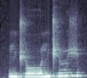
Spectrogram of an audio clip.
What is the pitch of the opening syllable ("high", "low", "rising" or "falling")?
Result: low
